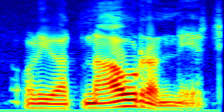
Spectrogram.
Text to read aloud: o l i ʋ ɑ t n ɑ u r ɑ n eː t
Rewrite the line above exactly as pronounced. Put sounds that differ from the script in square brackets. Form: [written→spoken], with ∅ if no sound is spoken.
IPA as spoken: o l i ʋ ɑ t n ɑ u r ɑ [n→nː] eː t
